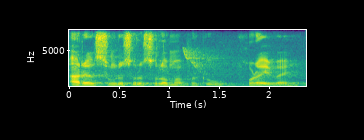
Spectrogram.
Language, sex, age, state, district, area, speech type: Bodo, male, 30-45, Assam, Baksa, urban, spontaneous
